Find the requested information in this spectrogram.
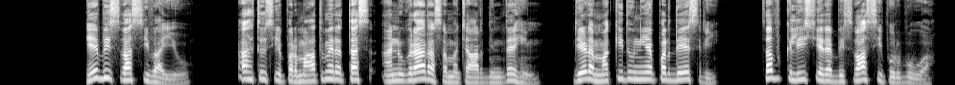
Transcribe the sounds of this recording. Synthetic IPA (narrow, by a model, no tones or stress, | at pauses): ɦeːbɪswaːsibʱaːijo | ɐɦɛt̪ʊsijopɐɾɐmaːt̪mɛ̃ɾat̪ɛːsɐnʊɡɾɛɾasɐmaːt͡ʃaːɾd̪ɪ̃nd̪ɛɦɪn | d͡ʒeːɽamɐkɪd̪ʊnɪjapɐɾd̪eːsɾi | sɐbkɐliːsɪjeɾɛʋɪswaːsipʊɾbʱuːaː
